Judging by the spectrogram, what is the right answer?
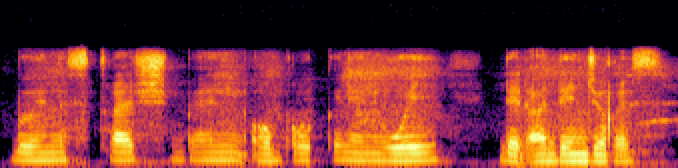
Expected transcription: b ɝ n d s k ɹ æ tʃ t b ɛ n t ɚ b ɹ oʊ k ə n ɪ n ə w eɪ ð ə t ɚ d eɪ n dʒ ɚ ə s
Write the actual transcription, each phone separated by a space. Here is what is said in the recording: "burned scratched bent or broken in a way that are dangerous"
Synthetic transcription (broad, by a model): b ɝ n s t ɹ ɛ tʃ b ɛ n ɔ b ɹ oʊ k ə n ɪ n w eɪ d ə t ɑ d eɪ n dʒ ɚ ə s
